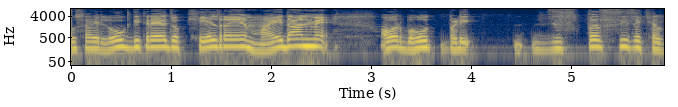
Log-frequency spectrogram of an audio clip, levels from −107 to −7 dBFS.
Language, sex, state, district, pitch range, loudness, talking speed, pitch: Hindi, female, Andhra Pradesh, Anantapur, 160-200 Hz, -24 LUFS, 170 wpm, 185 Hz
